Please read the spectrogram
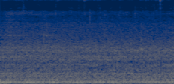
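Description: Cornbread batter sizzling in hot oil in a cast-iron skillet, a steady hiss as its edges fry.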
